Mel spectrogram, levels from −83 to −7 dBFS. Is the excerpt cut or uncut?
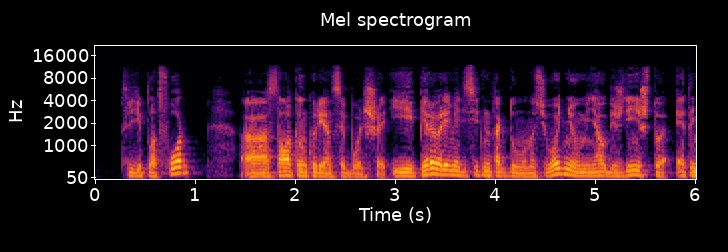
uncut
